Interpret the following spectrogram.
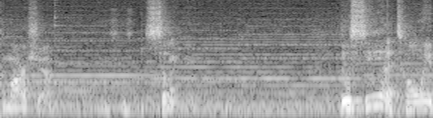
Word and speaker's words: Marcia: I called her Marcia, I think. It's actually pronounced Marcia.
